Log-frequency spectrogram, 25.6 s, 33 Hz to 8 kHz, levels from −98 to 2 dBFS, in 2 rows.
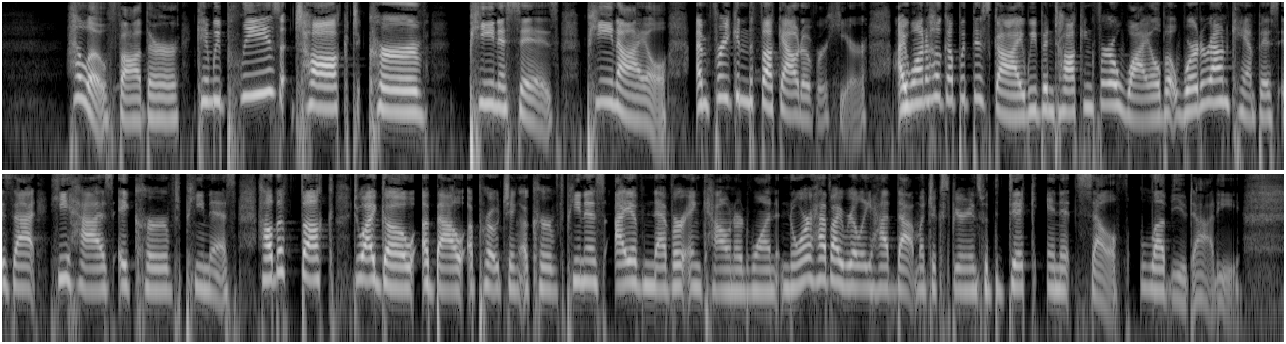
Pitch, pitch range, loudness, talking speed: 210 Hz, 190-260 Hz, -27 LUFS, 175 wpm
